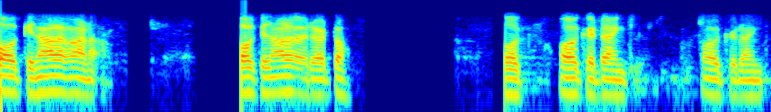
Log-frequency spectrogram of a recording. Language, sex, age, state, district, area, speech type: Malayalam, male, 18-30, Kerala, Kasaragod, rural, conversation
